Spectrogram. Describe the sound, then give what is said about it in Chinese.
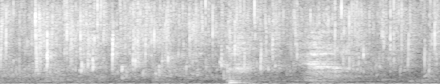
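Tap water runs steadily as squid-like tentacles are rinsed under it, a faint, continuous hiss of flowing water with one brief, duller splash near the middle. “再水下冲洗了一会儿，触手变得更滑嫩了”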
